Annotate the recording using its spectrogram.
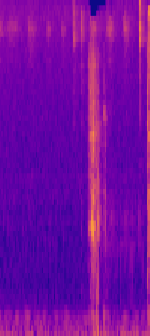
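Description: Static hisses and crackles.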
